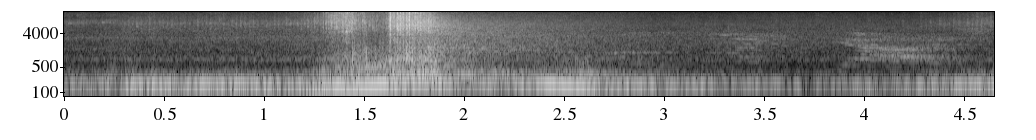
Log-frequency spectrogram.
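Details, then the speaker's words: First start-up after swapping an SRT 6.4L Hemi V8 into a Jeep Wrangler JLU Rubicon, fluids just filled: deep V8 rumble blips sharply up and settles to a lumpy idle, revving cleanly with no knock or misfire; normal engine revving. "he's like what is that that sounds different oh yeah like oh man we're gonna wake up some babies shake some houses"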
